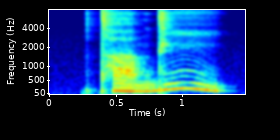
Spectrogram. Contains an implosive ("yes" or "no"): no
